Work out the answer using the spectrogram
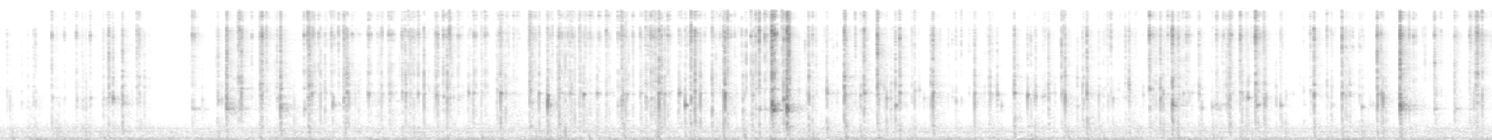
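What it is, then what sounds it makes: Clarinet keys tapped. Fingertips tap and grip the silver metal keys of a black clarinet's hollow tube, close up. A quiet, dense stream of rapid, dry clicks and taps with bright edges, broken by a short pause near the start. A few louder clacks stand out around the middle and near the end.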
